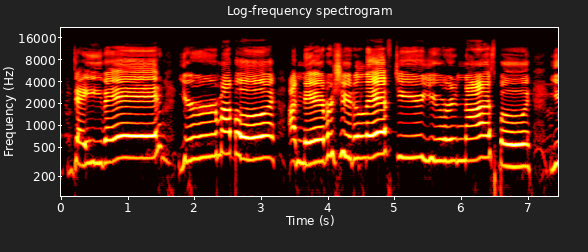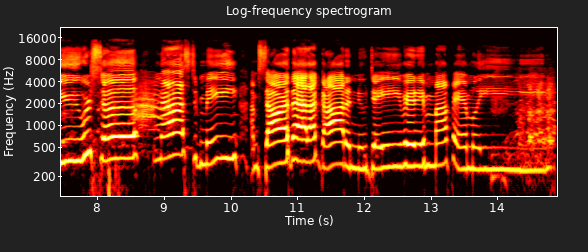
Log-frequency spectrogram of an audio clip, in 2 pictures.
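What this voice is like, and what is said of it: Singing in a put-on accent. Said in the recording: “that's my singing accent.”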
